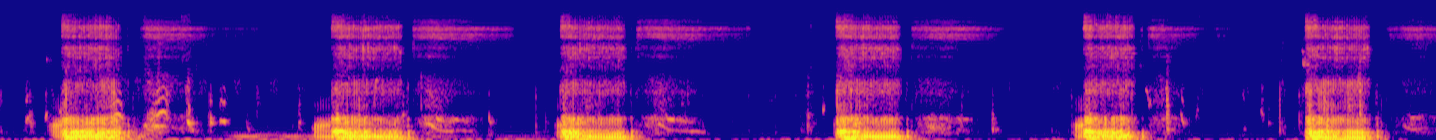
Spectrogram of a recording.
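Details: Sleeping American Bully mom nursing a litter of newborn puppies: six heavy, rasping snores spaced roughly two and a half seconds apart, each a broad noisy rumble, with faint soft shuffling between them.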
